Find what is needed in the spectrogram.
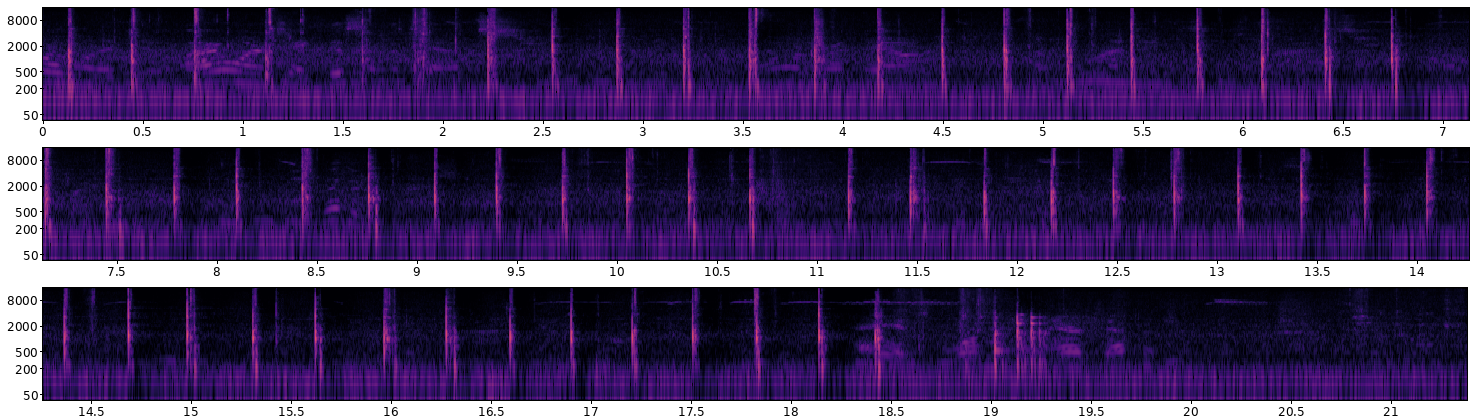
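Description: Gränsfors large carving axe hewing a green walnut spoon blank held upright on a wooden chopping stump: a steady run of short, sharp chops, about two to three a second.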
